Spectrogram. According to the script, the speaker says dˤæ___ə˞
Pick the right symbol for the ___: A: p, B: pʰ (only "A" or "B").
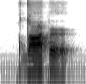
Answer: A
